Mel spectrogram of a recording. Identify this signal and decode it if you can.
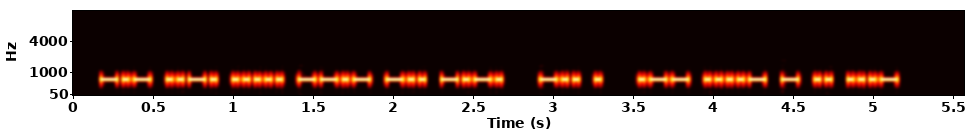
Morse code, heard as a keyed tone, about 34 wpm, 700 Hz. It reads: KF5QDC DE W4TIV
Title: USA Callsign DE Callsign 35wpm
